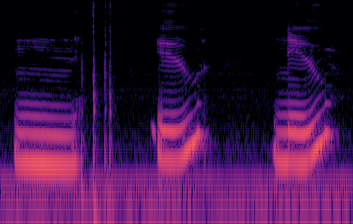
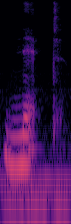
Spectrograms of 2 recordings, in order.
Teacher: Remember, at the beginning of the words, we do not say the K. Sounds like n, n.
